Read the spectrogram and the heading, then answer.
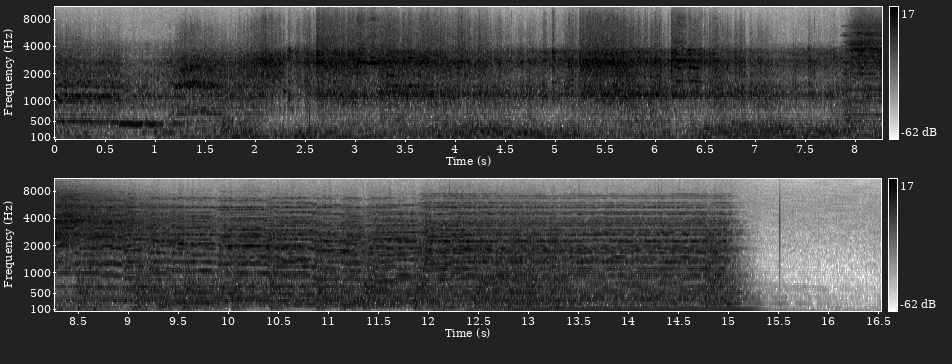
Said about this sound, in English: Oh, bad crash. Afraid not. Too bad about your plane.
